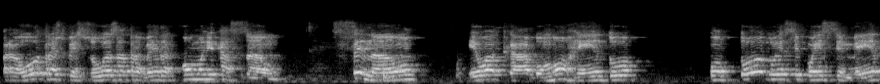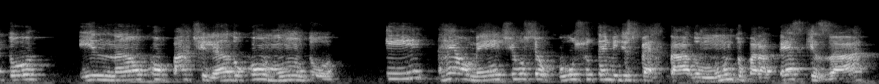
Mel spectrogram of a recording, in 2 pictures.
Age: 40-59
